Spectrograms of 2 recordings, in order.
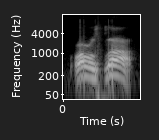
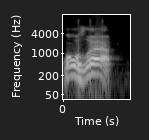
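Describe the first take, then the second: First: High, loud, badly faked cartoon voice; a bad try at the cartoon dad; mocking his own bad impression, high and silly; bad Peter impression. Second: Much higher and louder cartoon voice; squeaky startled cartoon dad; Peter impression. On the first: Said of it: "not a good impression of him". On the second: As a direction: Peter asks what the noise was, in a silly high voice. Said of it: "He's like".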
